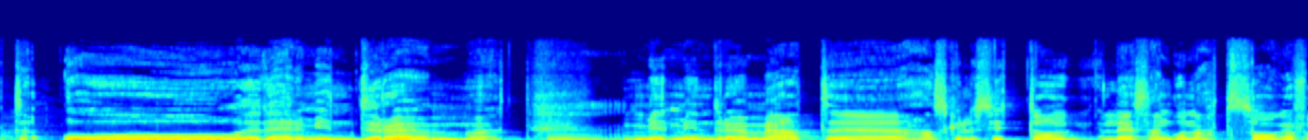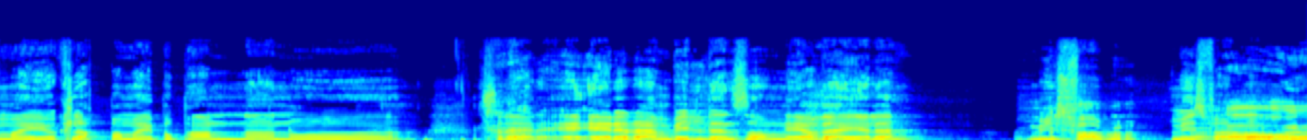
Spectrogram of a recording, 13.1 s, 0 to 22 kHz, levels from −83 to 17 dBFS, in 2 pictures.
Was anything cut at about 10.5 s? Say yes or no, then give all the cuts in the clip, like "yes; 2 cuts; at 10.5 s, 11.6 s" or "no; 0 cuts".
yes; 1 cut; at 10.5 s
